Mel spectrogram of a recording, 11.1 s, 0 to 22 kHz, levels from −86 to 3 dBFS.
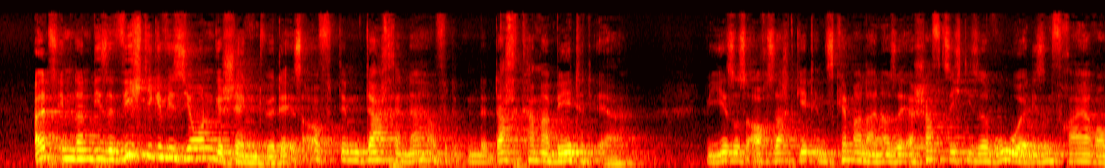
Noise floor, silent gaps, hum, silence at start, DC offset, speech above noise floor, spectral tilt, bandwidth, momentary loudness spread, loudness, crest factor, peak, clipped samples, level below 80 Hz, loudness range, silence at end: -57 dBFS; none; none; 0.35 s; under 0.1%; 29 dB; -6 dB/octave; 16.5 kHz; 8 LU; -28 LUFS; 16 dB; -12 dBFS; under 0.1%; -50 dBFS; 4 LU; 0 s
